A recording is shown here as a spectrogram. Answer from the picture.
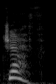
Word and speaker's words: Gef: be a talking mongoose called jeff hi jeff it's spelt g e f he was small with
